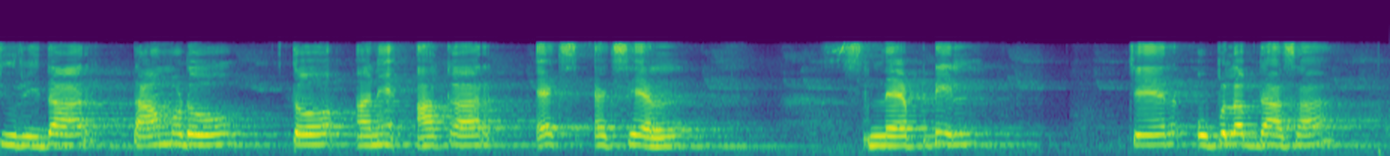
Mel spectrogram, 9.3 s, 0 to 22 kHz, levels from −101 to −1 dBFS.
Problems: constant background noise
